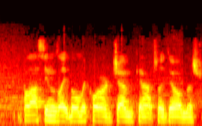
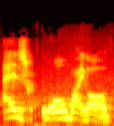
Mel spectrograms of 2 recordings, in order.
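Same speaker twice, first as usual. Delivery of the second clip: rising, excited race call; motorsport commentator; 7 semitones higher, slower than usual. Real, not acted. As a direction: call the overtake live. Live race play-by-play.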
